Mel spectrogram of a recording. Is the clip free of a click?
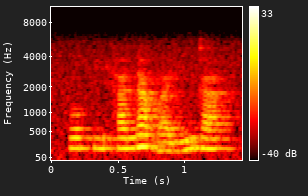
yes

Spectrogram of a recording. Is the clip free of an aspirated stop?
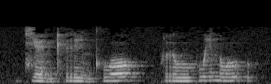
no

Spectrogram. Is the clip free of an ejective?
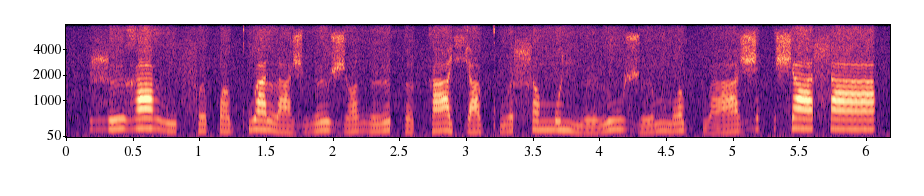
no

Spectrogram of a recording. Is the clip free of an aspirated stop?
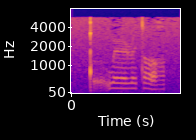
yes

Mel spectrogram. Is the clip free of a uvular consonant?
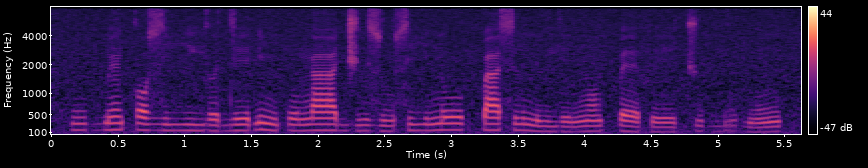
yes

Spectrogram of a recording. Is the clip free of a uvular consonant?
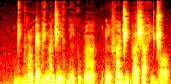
yes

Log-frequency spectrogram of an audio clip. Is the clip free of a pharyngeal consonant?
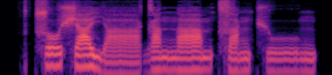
yes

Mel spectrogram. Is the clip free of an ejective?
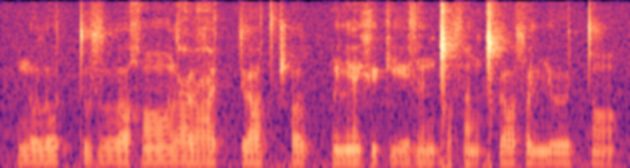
no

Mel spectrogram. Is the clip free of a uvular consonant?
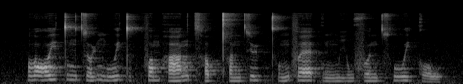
yes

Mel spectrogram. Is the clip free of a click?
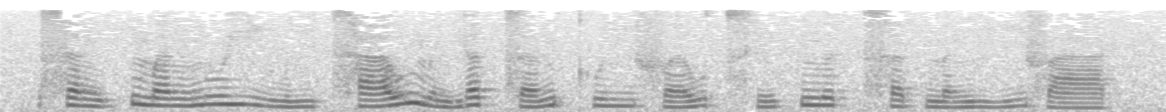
yes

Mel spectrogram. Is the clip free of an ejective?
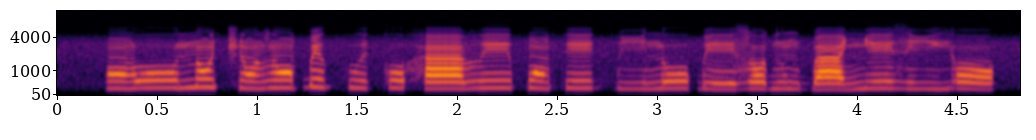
yes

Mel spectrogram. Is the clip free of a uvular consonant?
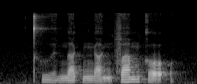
yes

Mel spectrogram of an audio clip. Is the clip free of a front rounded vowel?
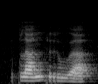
yes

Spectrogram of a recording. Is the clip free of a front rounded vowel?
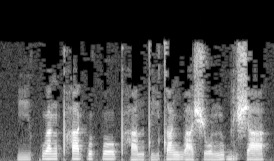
yes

